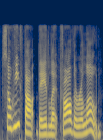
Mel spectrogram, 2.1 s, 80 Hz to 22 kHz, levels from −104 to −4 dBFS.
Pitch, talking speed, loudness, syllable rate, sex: 255 Hz, 205 wpm, -17 LUFS, 5.5 syllables/s, female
